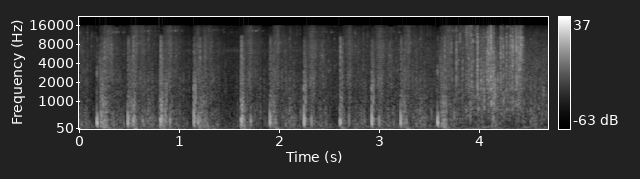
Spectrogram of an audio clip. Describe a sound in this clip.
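Quick footsteps crunch on the ground.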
